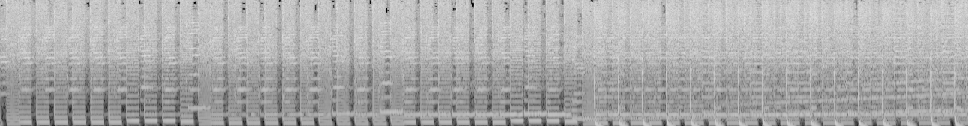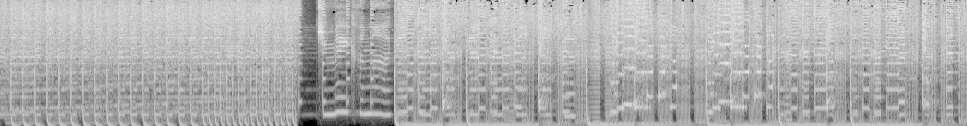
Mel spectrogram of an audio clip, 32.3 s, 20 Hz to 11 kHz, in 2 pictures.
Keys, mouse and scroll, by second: 2.6 click, 4.7 click, 5.4 click, 6.1 click, 7.3 click, 8.7 click, 10.5 click, 11.3 click, 11.8 click, 13.2 click, 13.9 click, 14.2 click, 14.6 click, 15.7 click, 16.4 click, 17.3 click, 20.0 click, 21.9 click, 23.2 click, 23.6 click, 23.8 click, 29.4 click, 30.2 click, 30.9 click.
